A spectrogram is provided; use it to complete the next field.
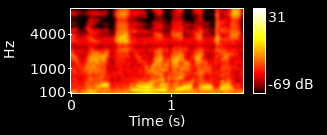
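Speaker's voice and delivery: soft, mock gaslighting woman voice. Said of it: "when a woman's gaslighting you".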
